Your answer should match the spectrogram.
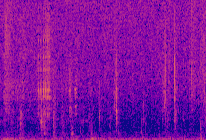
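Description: Sheets of paper rustling and tapping on a tabletop as they are handled and turned over, an irregular scatter of short soft clicks over a low steady room hum.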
